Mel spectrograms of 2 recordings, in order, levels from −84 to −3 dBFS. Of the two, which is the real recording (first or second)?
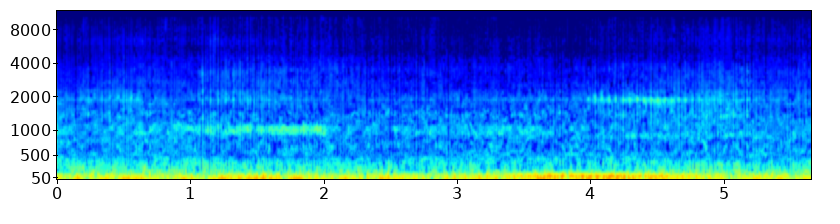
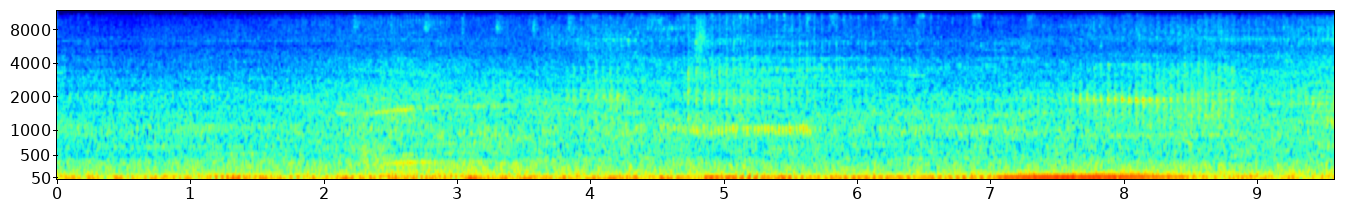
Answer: second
